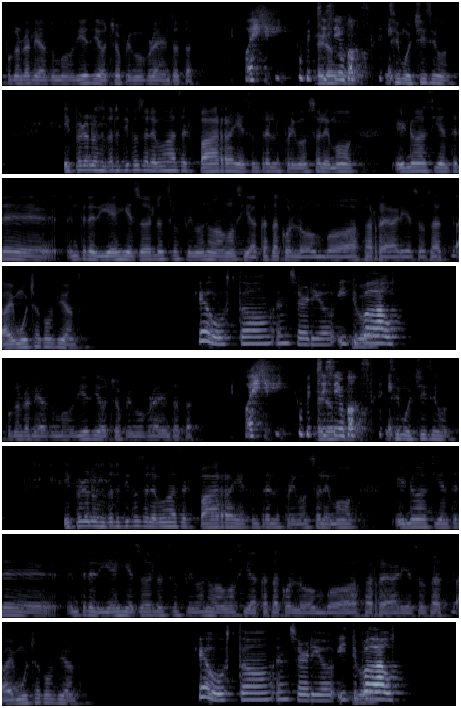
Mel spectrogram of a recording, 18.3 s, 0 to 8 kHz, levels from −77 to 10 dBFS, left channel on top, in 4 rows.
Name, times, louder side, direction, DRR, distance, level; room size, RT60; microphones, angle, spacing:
voice 1, 0.0-1.9 3.1-4.5 5.2-14.5 17.2-17.5, left 3 dB, 70° left, 1.2 m, -43 dB
voice 2, 2.4-2.8 3.1-3.5 15.7-17.6, right 3 dB, 20° right, 1.1 m, -34 dB
23.0 x 14.5 x 2.7 m
head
